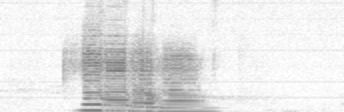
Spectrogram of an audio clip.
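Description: Clarinet blown briefly: one short note, about a second long, that starts about half a second in and slides down in pitch.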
